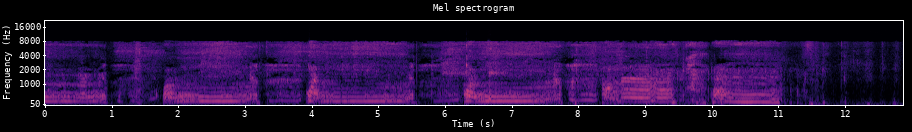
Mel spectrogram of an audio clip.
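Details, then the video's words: Pug inside a car growling at its own reflection in the mirror: long, droning, nasal growls in repeated bouts of one to two seconds, some wavering and rising into whiny grumbles, with short pauses between. "Pug growling at himself in the car mirror"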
